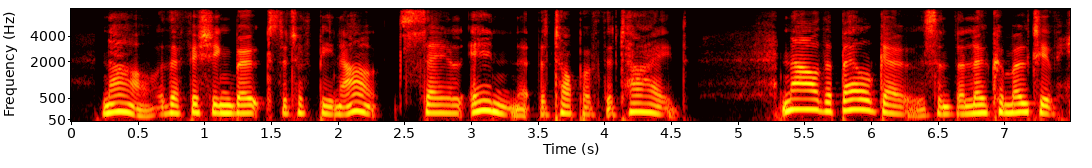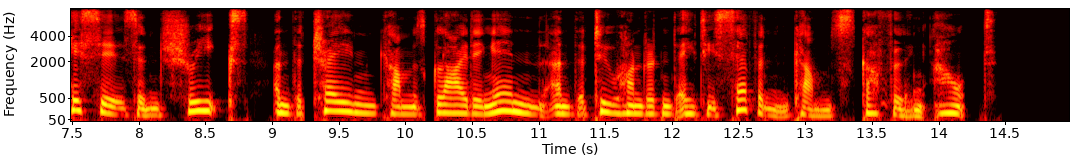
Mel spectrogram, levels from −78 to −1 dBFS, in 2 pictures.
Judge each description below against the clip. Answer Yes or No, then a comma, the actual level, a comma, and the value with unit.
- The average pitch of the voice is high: No, medium, 165 Hz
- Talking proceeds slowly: No, average, 170 wpm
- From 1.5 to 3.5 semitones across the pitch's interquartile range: No, average, 4.1 semitones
